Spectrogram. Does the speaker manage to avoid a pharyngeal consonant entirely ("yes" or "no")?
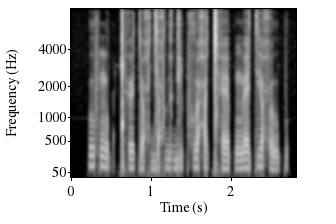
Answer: no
